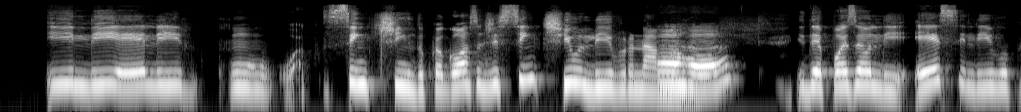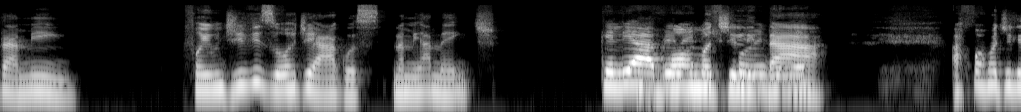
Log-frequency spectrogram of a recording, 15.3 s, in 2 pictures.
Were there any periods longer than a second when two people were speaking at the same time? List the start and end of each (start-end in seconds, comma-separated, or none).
12.4-13.8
